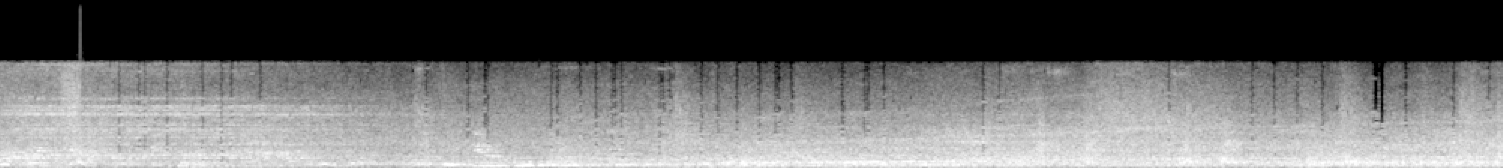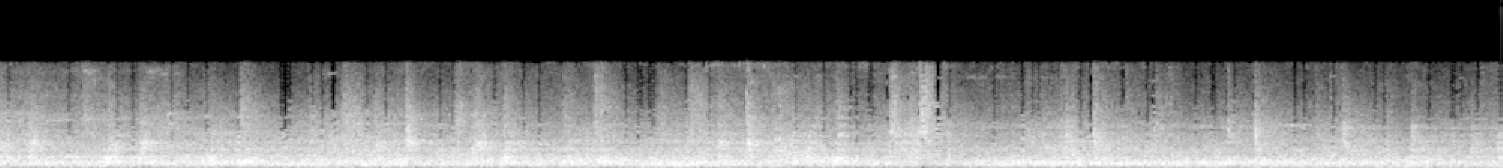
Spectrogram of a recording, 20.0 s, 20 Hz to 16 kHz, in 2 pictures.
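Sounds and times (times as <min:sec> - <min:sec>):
subway train rumbling past: 0:00.0 - 0:20.0.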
